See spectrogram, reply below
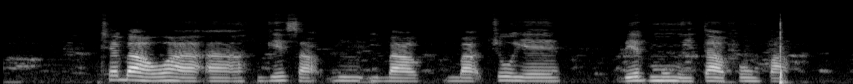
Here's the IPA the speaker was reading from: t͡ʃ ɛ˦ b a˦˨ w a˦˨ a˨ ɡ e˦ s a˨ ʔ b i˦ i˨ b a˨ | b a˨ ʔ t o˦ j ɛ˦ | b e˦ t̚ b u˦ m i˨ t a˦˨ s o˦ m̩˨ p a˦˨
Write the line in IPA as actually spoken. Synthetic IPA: t͡ʃ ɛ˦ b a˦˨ w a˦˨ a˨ ɡ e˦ s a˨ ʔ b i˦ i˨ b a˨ | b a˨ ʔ t͡ʃ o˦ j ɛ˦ | b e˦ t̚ m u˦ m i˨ t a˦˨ f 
